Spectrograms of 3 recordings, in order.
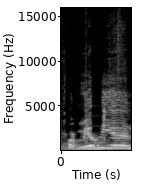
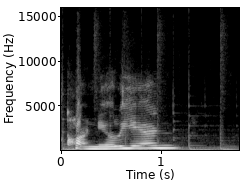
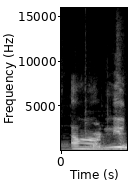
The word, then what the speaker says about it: Carnelian: Is it Carmelian or? It is Carnelian Carnelian.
